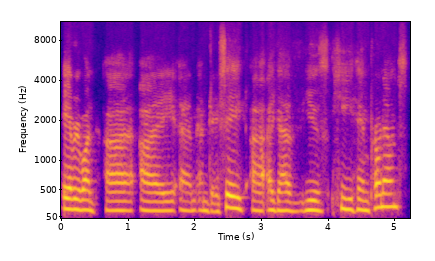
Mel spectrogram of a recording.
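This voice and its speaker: A man's voice: a little high, fairly even intonation, measured pace. A man in his thirties from the US introducing himself as a game player, jokey with a few uhs. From United States. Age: 30s. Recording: muffled lo-fi call audio.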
